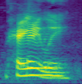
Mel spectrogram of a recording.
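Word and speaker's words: Halle: But I'm just saying that for me, Holly Bailey or Haley, I don't know how it's pronounced, but her. – Haley.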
